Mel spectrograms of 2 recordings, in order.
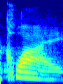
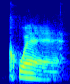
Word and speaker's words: Kwai: this is kwai but the word is queer and why didn't they spell it like that they're like k-w-a-e we would have said queer but no they spelt it kwai you know but a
